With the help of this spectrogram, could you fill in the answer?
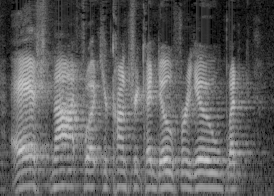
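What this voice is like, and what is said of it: Imitates another person's voice. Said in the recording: “to do a JFK impression ... You pulled your lip over your front teeth”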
